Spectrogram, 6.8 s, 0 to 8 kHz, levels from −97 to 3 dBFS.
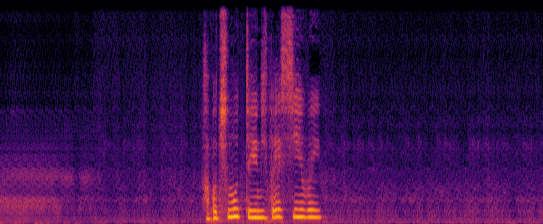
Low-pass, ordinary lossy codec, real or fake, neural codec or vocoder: none; none; fake; codec, 16 kHz, 1 kbps, FunCodec, trained on Chinese and English, 50 frames a second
